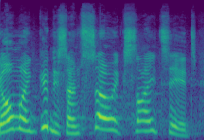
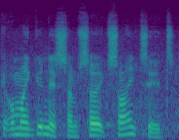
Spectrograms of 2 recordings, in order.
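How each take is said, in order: First: It is said with obvious excitement. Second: It is said without any excitement.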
